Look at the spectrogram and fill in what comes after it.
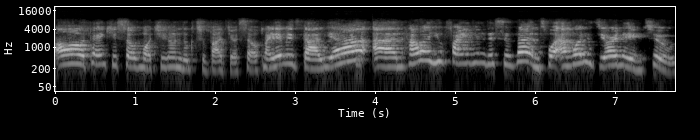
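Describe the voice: A woman talks at a moderate pace with few pauses. Her high voice carries lively intonation.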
